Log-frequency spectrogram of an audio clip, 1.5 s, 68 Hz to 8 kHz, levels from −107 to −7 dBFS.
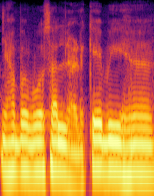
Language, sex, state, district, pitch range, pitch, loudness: Hindi, male, Jharkhand, Palamu, 120-125 Hz, 125 Hz, -13 LUFS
